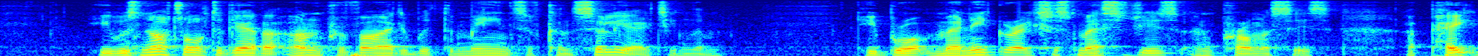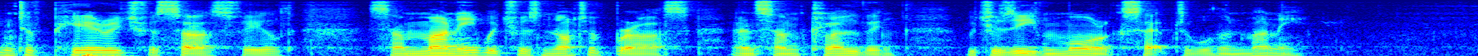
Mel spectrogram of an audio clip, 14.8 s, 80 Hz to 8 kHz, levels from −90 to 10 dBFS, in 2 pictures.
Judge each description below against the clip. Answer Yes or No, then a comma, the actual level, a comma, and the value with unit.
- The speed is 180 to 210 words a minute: No, average, 165 wpm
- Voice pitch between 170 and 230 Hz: No, low, 115 Hz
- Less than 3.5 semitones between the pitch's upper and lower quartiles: Yes, narrow, 2.6 semitones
